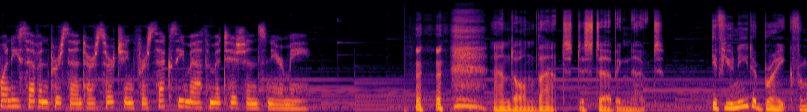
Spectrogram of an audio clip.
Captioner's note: laughing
